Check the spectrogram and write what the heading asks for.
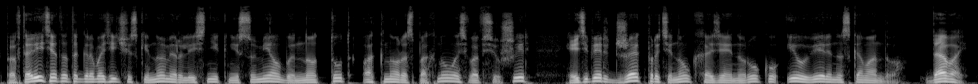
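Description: A man reading a story aloud in even, scripted audiobook narration. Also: medium pitch, fairly quick, no echo, clean studio sound.

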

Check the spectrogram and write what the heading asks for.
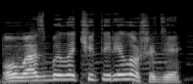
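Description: A man's voice: high-pitched, very animated, moderate pace, faint music behind, voice pushed up. A man voicing Herena, a stern female bandit leader who speaks bluntly and commandingly in a storybook reading.

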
